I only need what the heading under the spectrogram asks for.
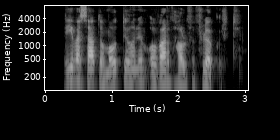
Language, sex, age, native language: Icelandic, male, 30-39, Icelandic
